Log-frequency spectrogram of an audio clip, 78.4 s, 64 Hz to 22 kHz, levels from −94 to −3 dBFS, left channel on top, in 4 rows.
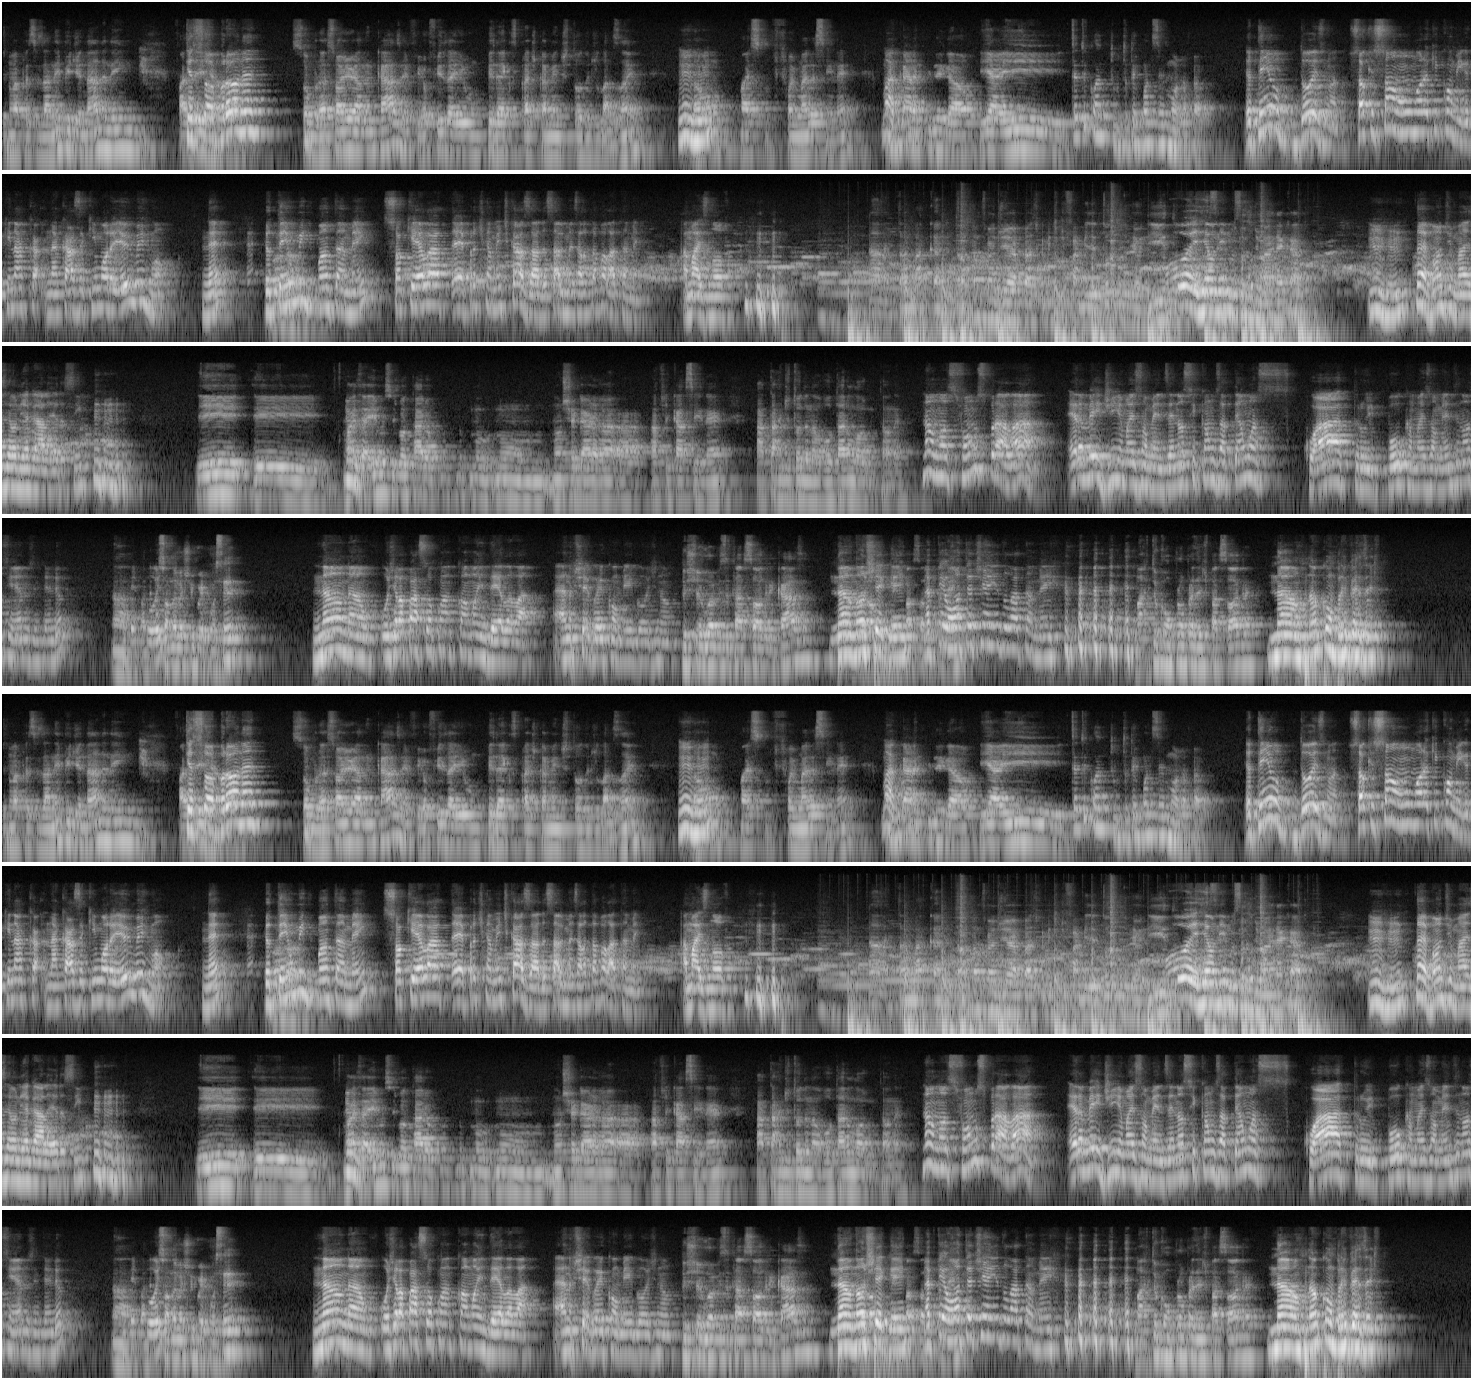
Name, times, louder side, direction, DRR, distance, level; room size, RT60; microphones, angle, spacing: voice 1, 0.0-3.2 3.9-8.5 9.2-9.6 9.8-11.3 11.8-16.1 22.8-22.9 23.2-23.6 31.1-35.3 35.8-37.0 41.7-51.2 60.2-62.0 67.8-69.7 70.2-71.5 73.9-75.5, equal, 5° right, 1.7 m, -30 dB
voice 2, 2.5-3.4 9.0-9.5 11.7-12.1 16.6-21.8 22.2-22.5 23.1-28.1 28.7-29.9 35.1-36.8 37.8-40.8 43.7-44.0 51.4-53.0 53.4-56.1 56.6-59.6 60.5-60.9 62.9-65.8 66.1-67.7 69.8-73.8 75.6-77.1, right 2 dB, 25° right, 1.0 m, -23 dB
sound 1, 24.9-26.6 26.9-35.8 36.2-38.0 38.4-40.7, left 1 dB, 10° left, 3.1 m, -39 dB
sound 2, 30.5-37.2, equal, 45° right, 2.2 m, -31 dB
21.0 x 7.7 x 5.7 m
head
